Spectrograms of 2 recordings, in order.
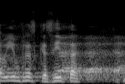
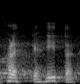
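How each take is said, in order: First: Said in the usual way. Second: Imitación juguetona del habla de Tuxpan; acento de Tuxpan. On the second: Retold or imitated. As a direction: di la palabra con acento de Tuxpan, en broma. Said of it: "Dicen en Tuxpan". (imitando en broma el acento de Tuxpan)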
